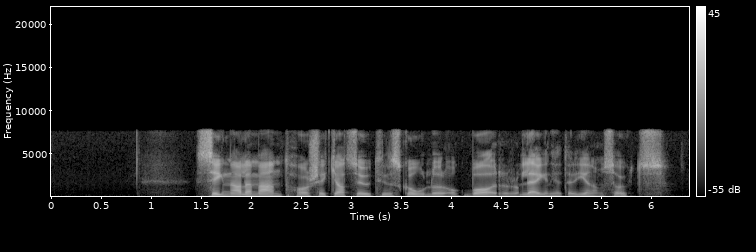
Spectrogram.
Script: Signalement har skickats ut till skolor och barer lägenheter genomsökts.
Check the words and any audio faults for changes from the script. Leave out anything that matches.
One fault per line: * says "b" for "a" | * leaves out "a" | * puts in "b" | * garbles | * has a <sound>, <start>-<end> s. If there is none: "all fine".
all fine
